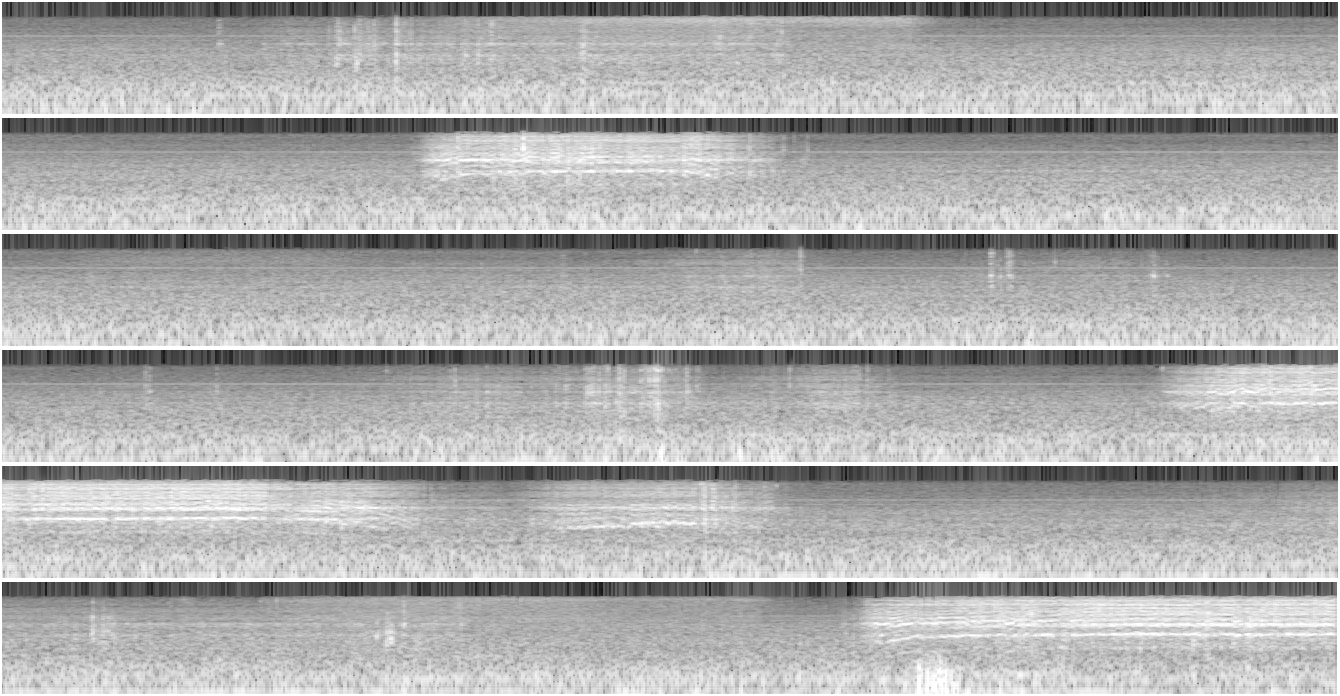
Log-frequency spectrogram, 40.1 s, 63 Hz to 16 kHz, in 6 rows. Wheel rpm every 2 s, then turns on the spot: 10, 30, 0, 0, 70, 20, 0, 0, 10, 20, 0, 20, 10, 140, 80, 20, 10, 30, 10, 150.
0-4 22-24 30-36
